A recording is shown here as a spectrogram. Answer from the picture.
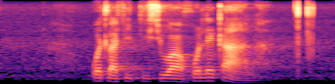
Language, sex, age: Tswana, male, 18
